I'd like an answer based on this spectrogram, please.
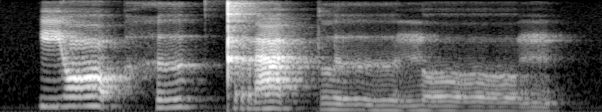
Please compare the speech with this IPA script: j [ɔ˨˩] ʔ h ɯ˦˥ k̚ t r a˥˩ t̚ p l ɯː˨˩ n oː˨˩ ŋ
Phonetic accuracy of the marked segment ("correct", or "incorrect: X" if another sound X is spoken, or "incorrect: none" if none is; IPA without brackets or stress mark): incorrect: ɔ˥˩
